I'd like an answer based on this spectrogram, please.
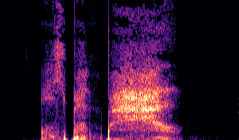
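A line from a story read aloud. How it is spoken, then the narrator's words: Sudden whisper in ear. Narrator (German): flüsterte ihr es plötzlich von links ins Ohr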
